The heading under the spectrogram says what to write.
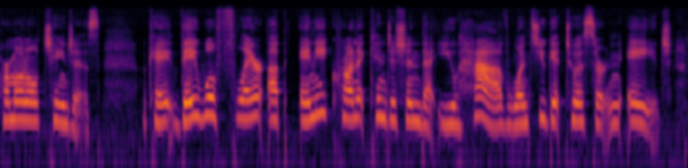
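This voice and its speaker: A woman with a plain, everyday voice speaks at a fairly high pitch and a moderate pace, with ordinary pitch variation, in a dry, close sound with no echo. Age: 40s. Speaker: podcast host. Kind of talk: personal health monologue.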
